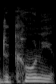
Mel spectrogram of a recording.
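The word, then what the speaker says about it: Dekoni: Did I pronounce that right, Deconi? That is absolutely perfect.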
